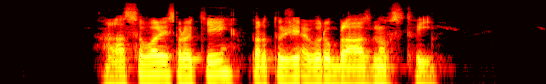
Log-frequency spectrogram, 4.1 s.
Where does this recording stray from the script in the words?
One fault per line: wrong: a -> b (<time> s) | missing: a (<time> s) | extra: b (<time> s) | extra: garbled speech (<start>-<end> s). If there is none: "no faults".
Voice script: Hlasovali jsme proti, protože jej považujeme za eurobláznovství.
missing: jsme (1.3 s)
missing: jej považujeme za (2.3 s)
